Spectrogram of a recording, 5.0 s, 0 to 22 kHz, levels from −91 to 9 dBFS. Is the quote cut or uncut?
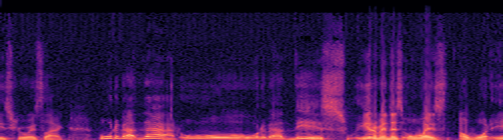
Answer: uncut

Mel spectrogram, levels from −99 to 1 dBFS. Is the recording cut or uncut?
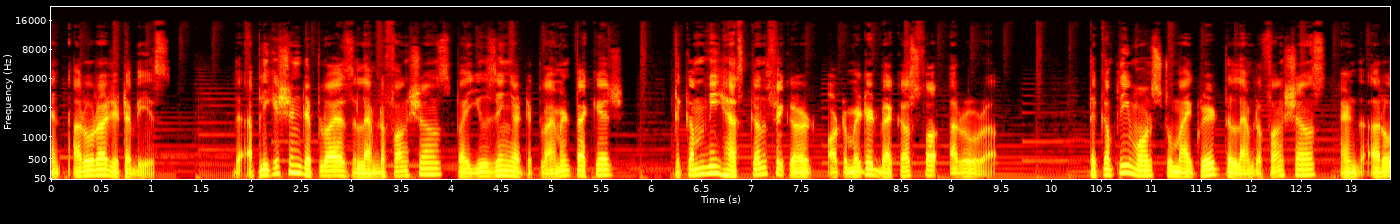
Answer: uncut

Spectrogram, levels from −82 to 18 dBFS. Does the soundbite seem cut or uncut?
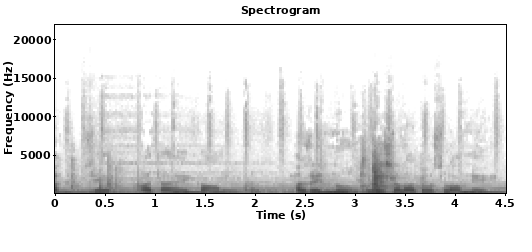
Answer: uncut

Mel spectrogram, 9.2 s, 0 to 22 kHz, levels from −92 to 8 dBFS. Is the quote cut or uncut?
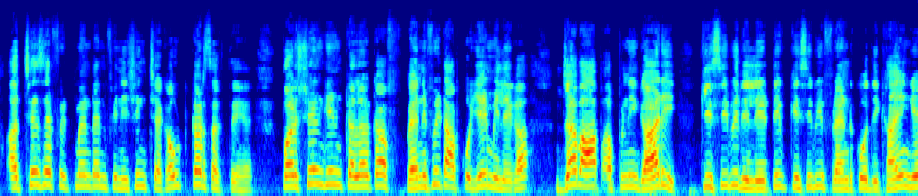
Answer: uncut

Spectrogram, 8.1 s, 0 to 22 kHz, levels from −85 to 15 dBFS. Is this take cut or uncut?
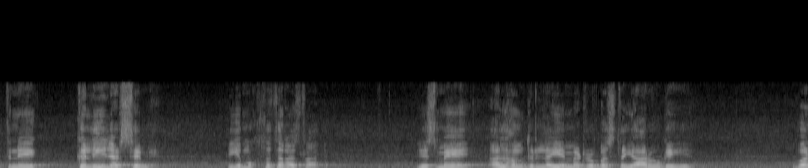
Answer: uncut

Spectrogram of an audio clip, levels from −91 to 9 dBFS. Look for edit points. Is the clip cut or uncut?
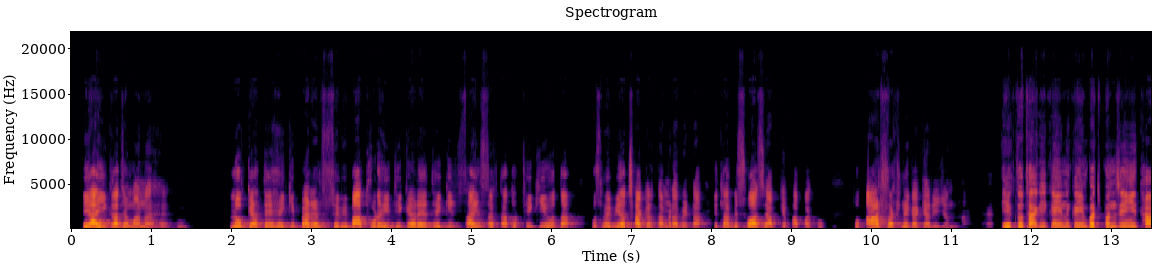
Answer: uncut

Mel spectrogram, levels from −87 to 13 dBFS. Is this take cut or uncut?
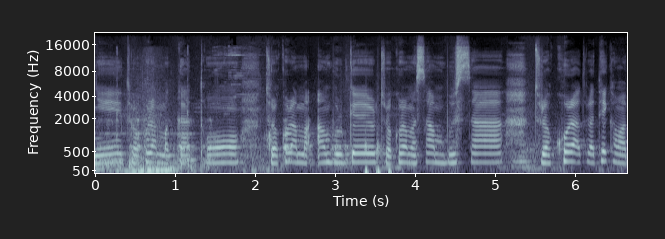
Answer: uncut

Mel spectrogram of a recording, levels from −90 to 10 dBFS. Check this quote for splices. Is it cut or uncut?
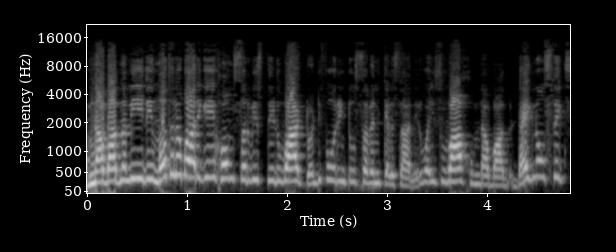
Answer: uncut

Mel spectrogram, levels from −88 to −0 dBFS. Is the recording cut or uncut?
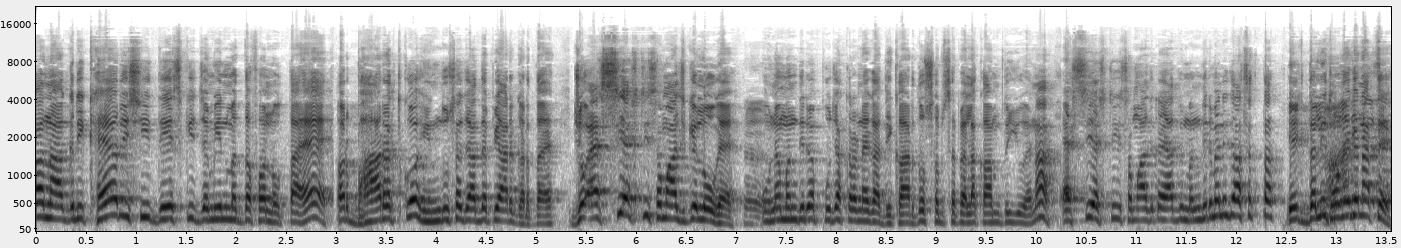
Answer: cut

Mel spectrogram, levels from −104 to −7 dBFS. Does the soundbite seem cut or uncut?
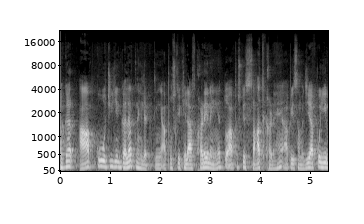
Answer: uncut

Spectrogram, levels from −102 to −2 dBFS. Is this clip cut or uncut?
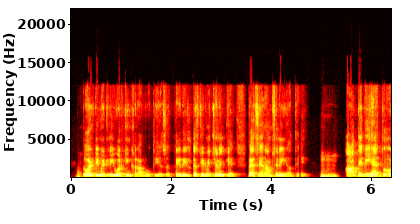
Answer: uncut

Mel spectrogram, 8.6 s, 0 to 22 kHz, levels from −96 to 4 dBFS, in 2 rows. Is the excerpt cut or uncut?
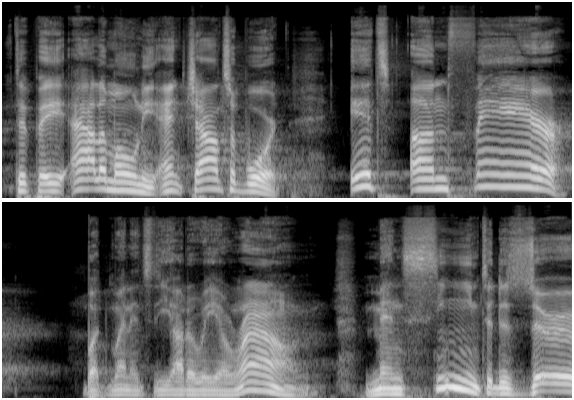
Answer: uncut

